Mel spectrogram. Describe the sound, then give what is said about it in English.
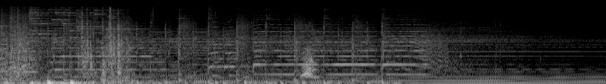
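A dog barks in a few short, sharp bursts among knocks and thudding sounds, the noise easing off toward the end. “Come here, Tiny. Let's get your leash on.”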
